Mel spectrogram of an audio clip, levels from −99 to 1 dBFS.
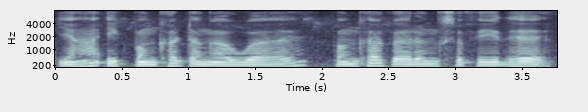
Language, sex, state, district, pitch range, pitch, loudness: Hindi, male, Jharkhand, Ranchi, 120-135 Hz, 125 Hz, -15 LUFS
